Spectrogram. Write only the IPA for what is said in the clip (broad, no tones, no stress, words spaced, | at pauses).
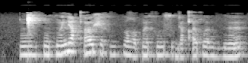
ŋ͡ǁa̤kʷœ̃xʷœ̃ lʲœqʼu ʃəxṳ kʷəʁʷəpə̃ xusʷəɡy qʼyχʷœvṳ ɡə̃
